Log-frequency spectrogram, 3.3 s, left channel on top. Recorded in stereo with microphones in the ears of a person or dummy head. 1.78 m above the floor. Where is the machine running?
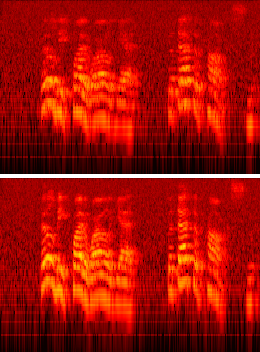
I don't hear a machine running.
